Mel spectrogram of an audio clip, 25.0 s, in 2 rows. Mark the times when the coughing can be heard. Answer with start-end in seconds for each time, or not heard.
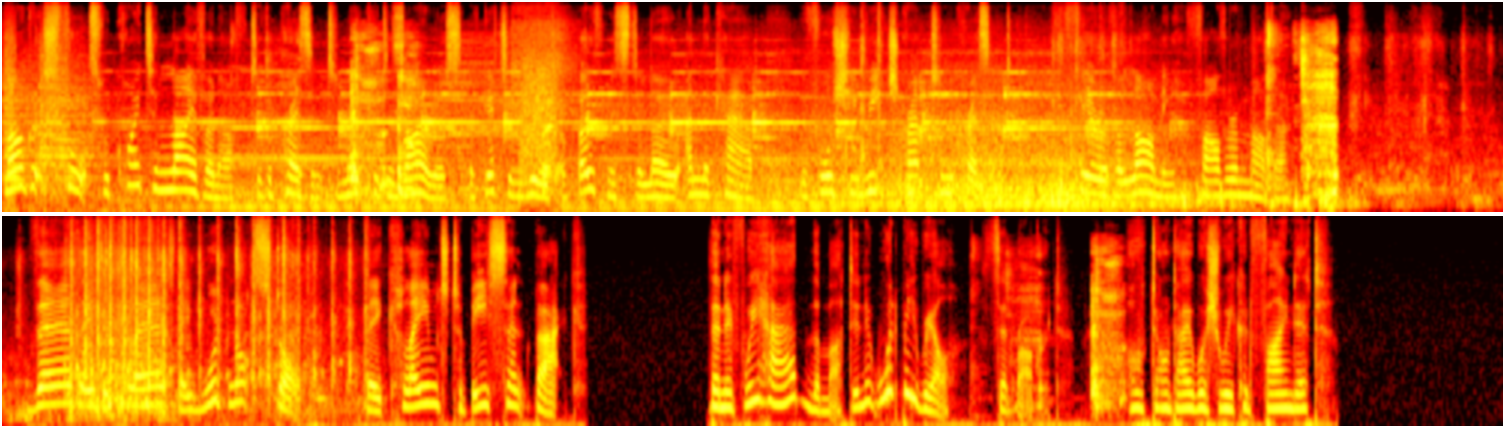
1.9-4.6, 10.5-11.2, 20.6-21.9.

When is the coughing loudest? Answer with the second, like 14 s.
11 s.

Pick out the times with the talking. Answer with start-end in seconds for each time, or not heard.
0.0-10.8, 12.7-17.4, 18.4-23.6.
